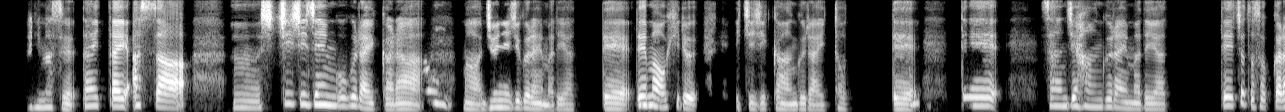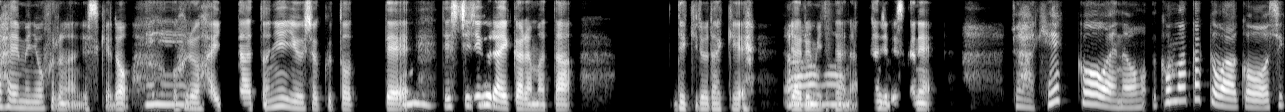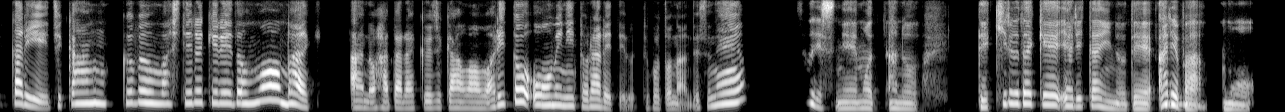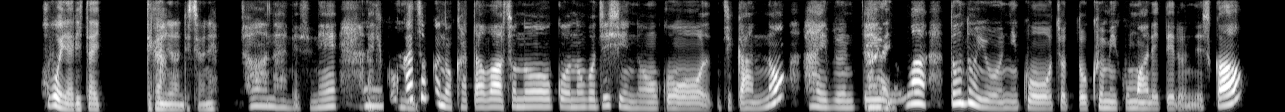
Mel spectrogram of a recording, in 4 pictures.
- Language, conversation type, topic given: Japanese, advice, 仕事と私生活の境界を守るには、まず何から始めればよいですか？
- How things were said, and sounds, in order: none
